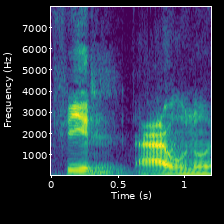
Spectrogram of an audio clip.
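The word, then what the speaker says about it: فرعون: ഫിർഔനു റാഇൻ്റെ ഉച്ചാരണം തർക്കീഖോട് കൂടിയാണ്. റാഇന് സുക്കൂനും തൊട്ട് മുമ്പിൽ കസ്റും സ്ഥിരപ്പെട്ട കസ്റുമുണ്ട്. ഫിർഔനു എന്ന് നേർപ്പിച്ച് ഓതണം.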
